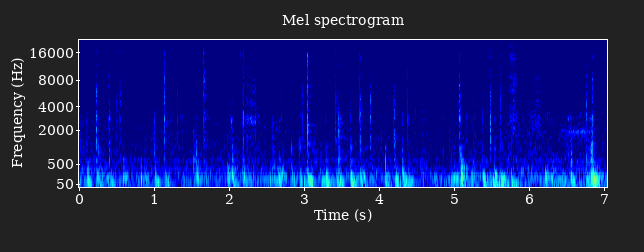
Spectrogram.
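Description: Typing on a computer keyboard, soft irregular key clicks in quick bursts, faint and close in a quiet room.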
